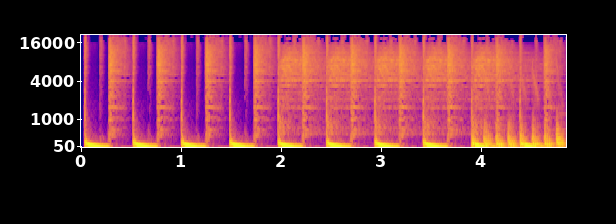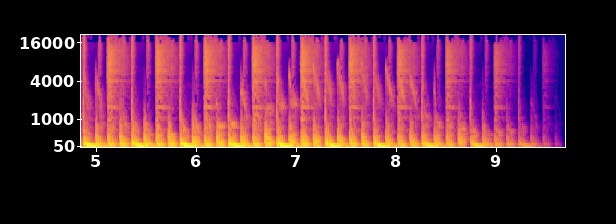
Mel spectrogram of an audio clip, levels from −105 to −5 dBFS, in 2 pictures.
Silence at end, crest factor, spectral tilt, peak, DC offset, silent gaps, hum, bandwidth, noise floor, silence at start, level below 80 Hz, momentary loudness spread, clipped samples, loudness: 0.35 s; 12 dB; -4.5 dB/octave; 0 dBFS; under 0.1%; none; none; over 20 kHz; -36 dBFS; 0.05 s; -16 dBFS; 7 LU; under 0.1%; -14 LUFS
